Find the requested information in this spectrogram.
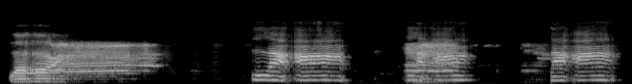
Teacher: Ain itu bisa dipanjangin Bu, bunyi ain itu dia bisa dipanjangin bunyi sukunnya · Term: ain sukun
